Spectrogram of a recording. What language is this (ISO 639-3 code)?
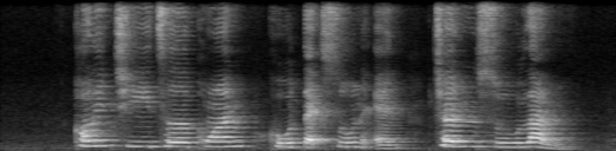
eng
